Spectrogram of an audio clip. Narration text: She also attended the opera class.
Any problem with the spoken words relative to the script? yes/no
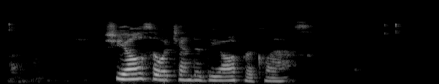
no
